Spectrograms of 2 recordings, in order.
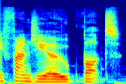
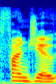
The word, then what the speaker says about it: Fangio: So Fangio, most people say Fangio, and that is an Italian name, but Argentine pronunciation, again, as I said, is a bit strange. So instead of Fangio, it's more like Fangio, something like that in Argentine Spanish, I believe.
